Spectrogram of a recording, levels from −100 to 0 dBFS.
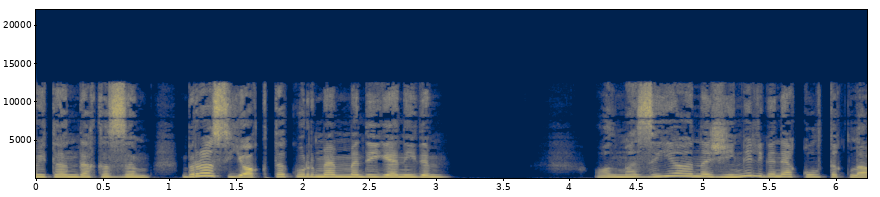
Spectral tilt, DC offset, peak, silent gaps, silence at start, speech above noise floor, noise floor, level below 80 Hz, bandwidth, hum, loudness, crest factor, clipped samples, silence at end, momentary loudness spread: -3.5 dB/octave; under 0.1%; -10 dBFS; 3.48-3.66 s; 0 s; 40 dB; -66 dBFS; -62 dBFS; 13 kHz; none; -27 LUFS; 18 dB; under 0.1%; 0 s; 9 LU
